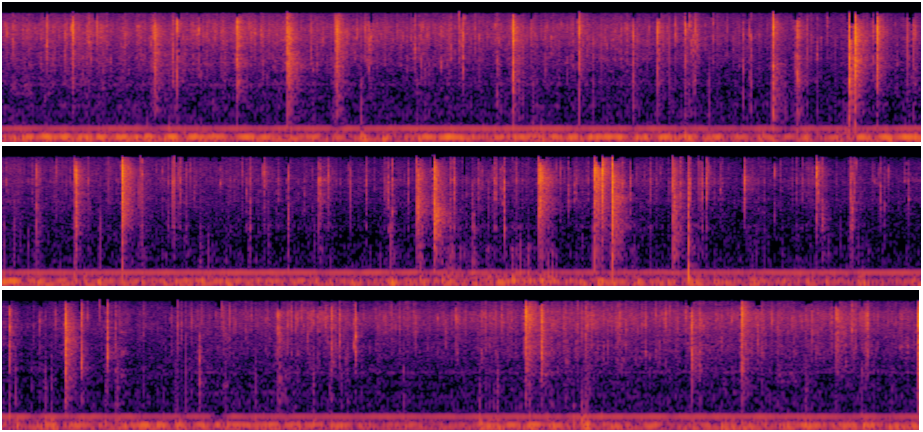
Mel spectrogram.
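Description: Sharp clicking beats tick over the bass.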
